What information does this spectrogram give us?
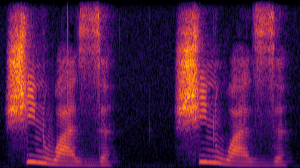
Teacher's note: i'm going to say that s as a z sound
